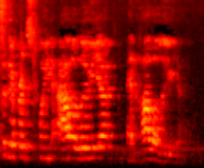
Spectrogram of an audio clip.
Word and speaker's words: hallelujah: So it should actually be hallelujah. You get that breath sound, ha.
